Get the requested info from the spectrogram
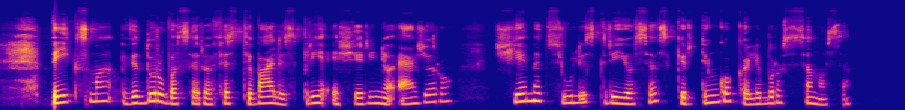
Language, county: Lithuanian, Klaipėda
